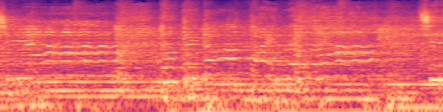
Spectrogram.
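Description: Mandarin pop song performed with singing over a band, a drum kit keeping the beat with cymbal hits.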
